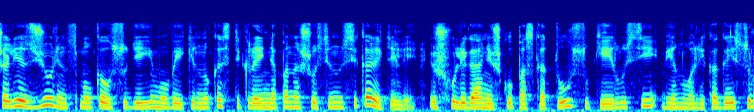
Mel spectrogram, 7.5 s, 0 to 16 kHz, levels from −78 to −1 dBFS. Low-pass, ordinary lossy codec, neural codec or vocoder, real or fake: 7.2 kHz; MP3, 96 kbps; none; real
